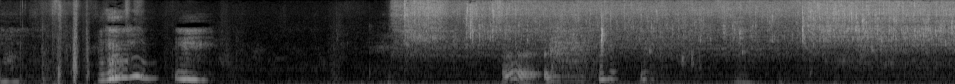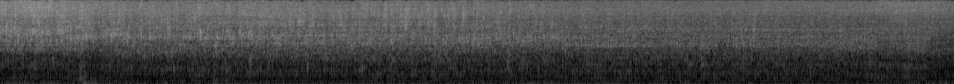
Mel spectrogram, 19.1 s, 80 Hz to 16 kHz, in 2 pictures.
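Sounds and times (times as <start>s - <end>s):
soapy hands washing: 3.9s - 19.0s
tap water running into sink: 3.9s - 19.0s.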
